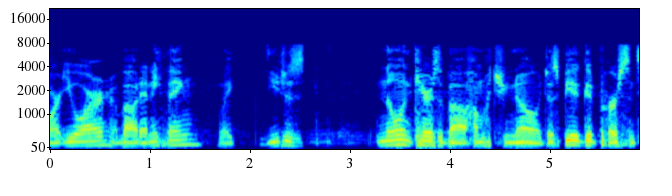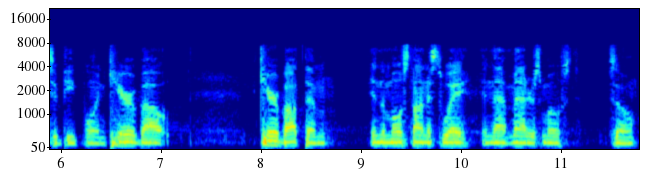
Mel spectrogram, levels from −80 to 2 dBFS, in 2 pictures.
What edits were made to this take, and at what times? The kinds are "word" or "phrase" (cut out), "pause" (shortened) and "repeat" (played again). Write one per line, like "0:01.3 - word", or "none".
0:02.8 - pause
